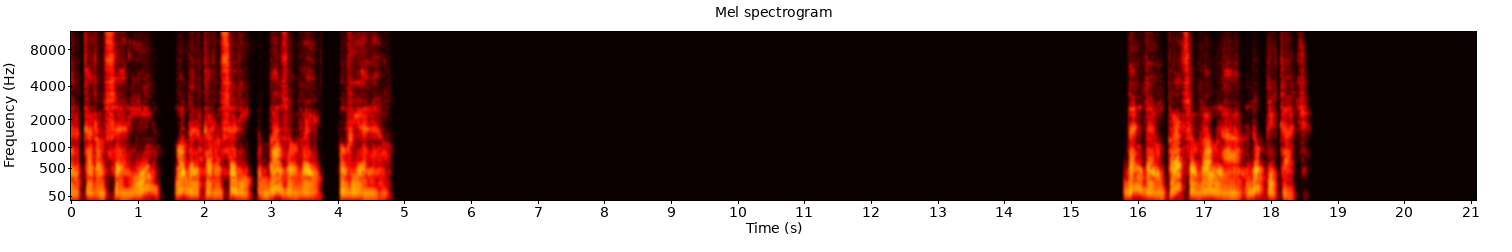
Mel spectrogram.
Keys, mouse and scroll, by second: 0.7 click, 7.8-11.8 drag, 19.0 click, 19.9 click.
